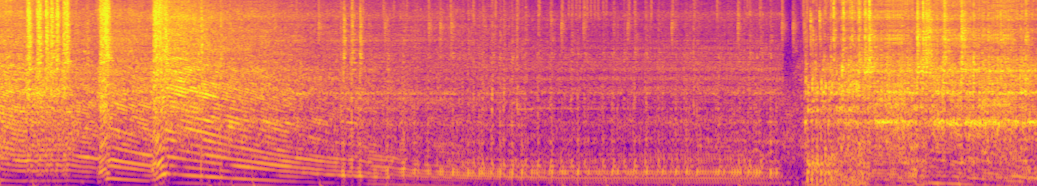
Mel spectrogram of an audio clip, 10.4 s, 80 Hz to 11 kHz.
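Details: Restored 1989 Yamaha Banshee two-stroke twin with FMF pipes, first run after a wire harness swap fixed no-spark (possible slight coolant leak): crisp ring-ding revs rise and fall cleanly, steady buzzing idle without knocks or misses; healthy.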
